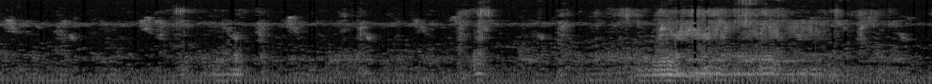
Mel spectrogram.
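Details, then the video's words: Bees buzzing, a steady low hum with a brighter, louder droning buzz swelling near the end as one passes close. "Bee sound and video!"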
